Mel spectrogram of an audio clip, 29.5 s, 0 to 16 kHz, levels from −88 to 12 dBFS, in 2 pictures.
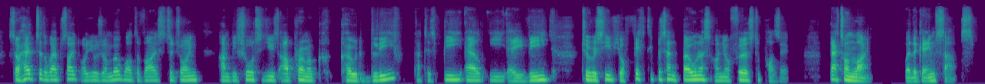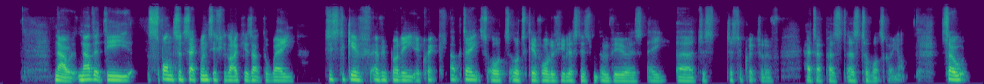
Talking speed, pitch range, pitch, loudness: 175 wpm, 115-135 Hz, 125 Hz, -20 LUFS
